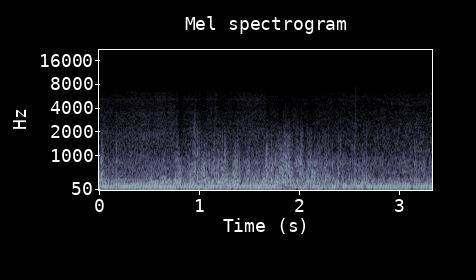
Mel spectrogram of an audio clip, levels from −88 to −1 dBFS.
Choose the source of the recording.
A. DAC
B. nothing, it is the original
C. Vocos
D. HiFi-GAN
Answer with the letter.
B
